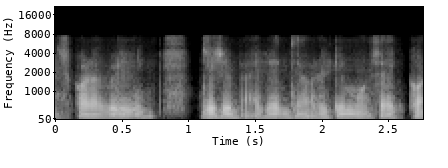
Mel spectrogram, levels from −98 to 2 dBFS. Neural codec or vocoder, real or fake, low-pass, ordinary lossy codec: vocoder, 44.1 kHz, 128 mel bands, Pupu-Vocoder; fake; 7.2 kHz; none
